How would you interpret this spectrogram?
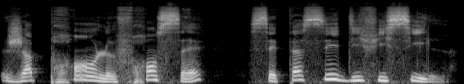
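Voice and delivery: slow, careful "J'apprends le français, c'est assez difficile"; teacher's slow model of "J'apprends le français, c'est assez difficile"; slow repeat. Shown as a demonstration. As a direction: say "J'apprends le français, c'est assez difficile" slowly for the learner to hear every word. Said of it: "Listen again".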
